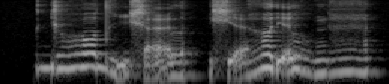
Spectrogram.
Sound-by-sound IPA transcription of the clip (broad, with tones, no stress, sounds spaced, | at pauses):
ɡʲ ɔ̤˥ ɦ ɔ˥ dʱ ḭ˨˩ x æ̰˨˩ l | xʲ æ̰˨˩ ɦ ʌ˥˨ ɾʲ ɛ̰˧˥˧ l ɔ̤˨˩ ŋ æ̤˧˥˧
